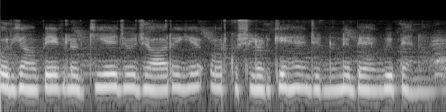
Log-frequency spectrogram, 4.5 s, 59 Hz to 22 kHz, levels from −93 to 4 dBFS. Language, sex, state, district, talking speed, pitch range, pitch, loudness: Hindi, female, Delhi, New Delhi, 240 wpm, 200-215 Hz, 205 Hz, -16 LUFS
